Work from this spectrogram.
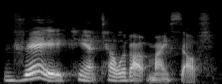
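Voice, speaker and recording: A woman's voice: fairly low pitch, wildly swooping pitch, slow, vocal fry, breathy edge, exaggerated voice. A woman voicing a stubborn, defensive young boy in a storybook, with an emphatic, insistent delivery.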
